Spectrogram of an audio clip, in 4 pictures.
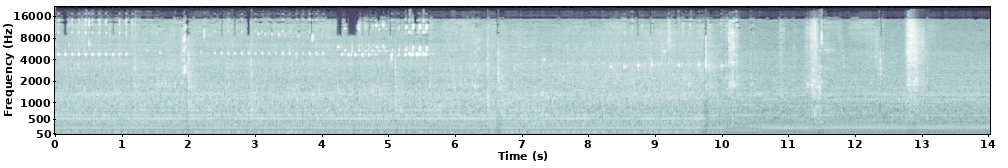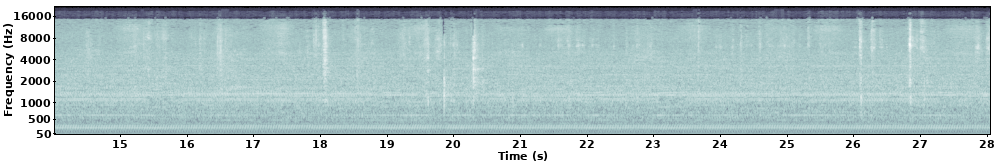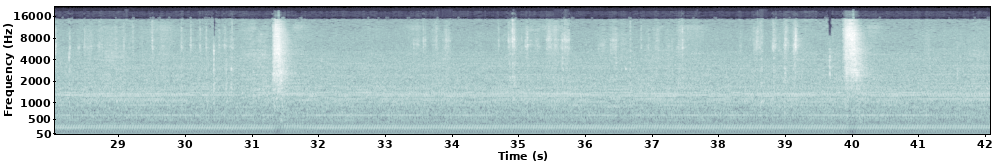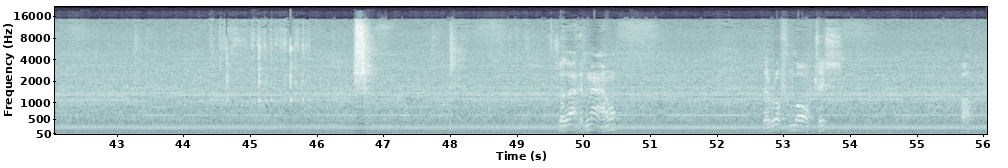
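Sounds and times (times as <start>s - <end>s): mortise machine motor cutting wood: 0.0s - 10.4s.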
